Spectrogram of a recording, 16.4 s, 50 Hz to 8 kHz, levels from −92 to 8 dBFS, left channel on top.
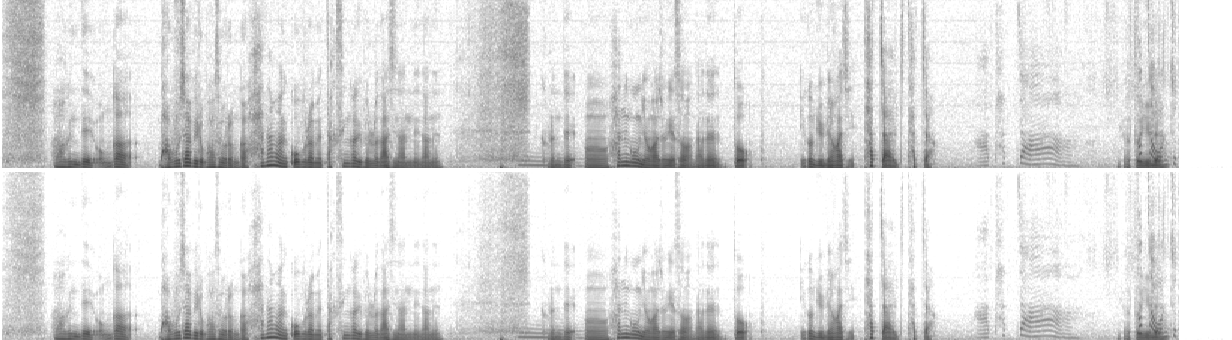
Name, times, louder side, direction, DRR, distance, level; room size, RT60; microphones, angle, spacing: voice 1, 0.0-1.7 2.1-5.9 6.3-10.0 10.7-12.5 15.0-15.5, left 4 dB, 40° left, 0.4 m, -27 dB
voice 2, 6.8-7.8 13.0-14.4 15.1-15.7, left 2 dB, 15° left, 1.0 m, -42 dB
head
